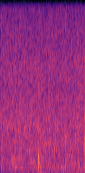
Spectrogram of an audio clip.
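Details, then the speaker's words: Vapor phase soldering setup on a heater: steady crackling hiss with sharp pops about every half second; the liquid is suspected to be boiling and the bubbles collapsing on hitting colder water; unconfirmed. "I think the Gin is boiling and when the bubbles collapse because they're hitting the colder water because it has a higher specific heat capacity yeah it's the bubbles are collapsing"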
